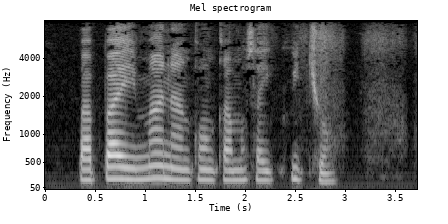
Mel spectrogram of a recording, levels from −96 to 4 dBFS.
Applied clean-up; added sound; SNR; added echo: none; none; none; none.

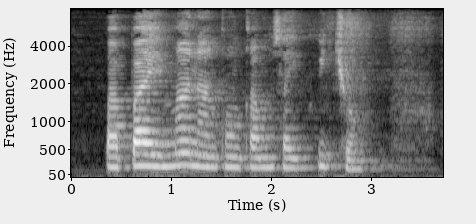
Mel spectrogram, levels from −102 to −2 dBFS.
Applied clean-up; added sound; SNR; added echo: none; none; none; reverberation time 1.0 s.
